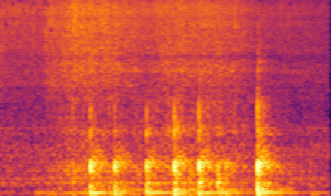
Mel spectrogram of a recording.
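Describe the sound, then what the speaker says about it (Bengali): Onions frying in a pan for Bengali chicken kosha, a soft sizzle underneath repeated scraping strokes of a spatula stirring against the pan in a steady rhythm, close up, with no talking. "সুন্দরভাবে লাল লাল করে পেঁয়াজটাকে ফ্রাই করব"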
